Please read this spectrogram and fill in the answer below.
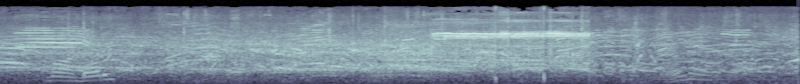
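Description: Football crowd in the stands cheering and yelling as a play unfolds, a wash of many voices that swells in the middle. A shrill whistle sounds for about a second partway through.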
